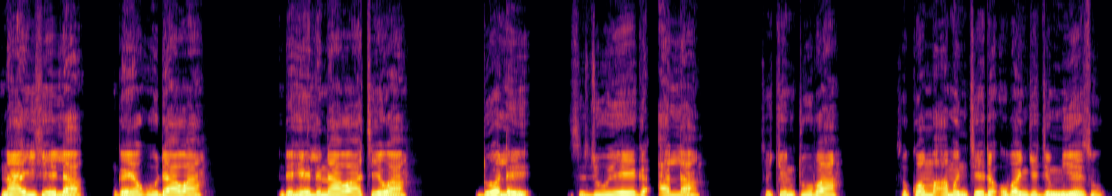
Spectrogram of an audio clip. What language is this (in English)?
Hausa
